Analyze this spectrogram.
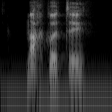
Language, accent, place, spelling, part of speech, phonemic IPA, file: French, France, Lyon, marcotter, verb, /maʁ.kɔ.te/, LL-Q150 (fra)-marcotter.wav
- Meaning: to layer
